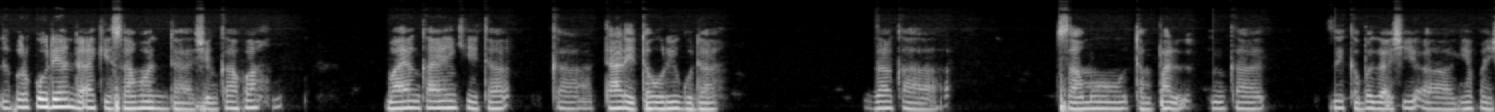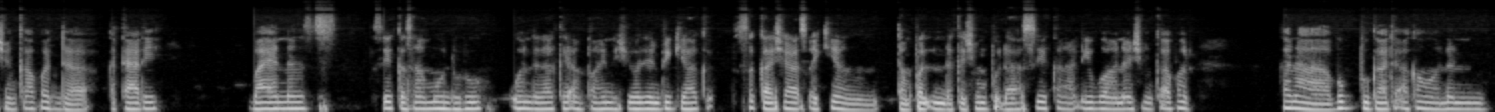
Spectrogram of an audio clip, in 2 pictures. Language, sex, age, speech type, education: Hausa, male, 30-45, spontaneous, tertiary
